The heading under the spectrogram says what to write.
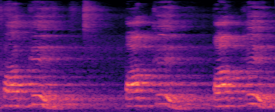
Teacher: படிச்சு பார்க்கும்போது பாக்கு கு அப்படின்னு தான் முடியுது, கூன்னு முடியல. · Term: குற்றியல் உகரம்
